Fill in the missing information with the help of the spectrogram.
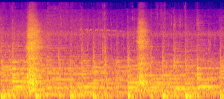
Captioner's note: panting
